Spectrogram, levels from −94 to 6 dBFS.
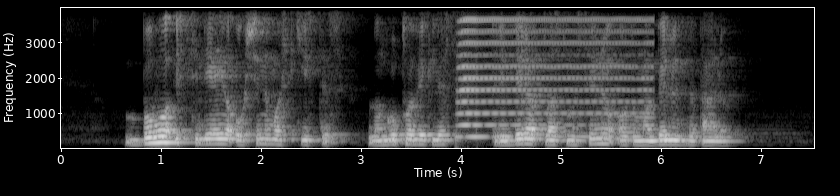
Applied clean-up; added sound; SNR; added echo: none; Accordion; 8 dB; reverberation time 0.5 s.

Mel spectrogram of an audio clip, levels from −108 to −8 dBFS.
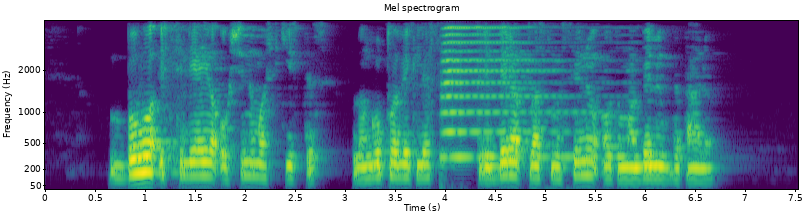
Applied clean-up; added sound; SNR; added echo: classical method WPE with log-MMSE.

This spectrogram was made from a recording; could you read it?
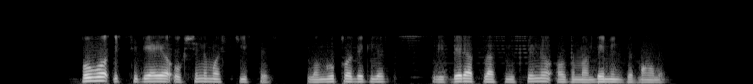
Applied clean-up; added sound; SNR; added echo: neural separator model SepFormer WHAMR!.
